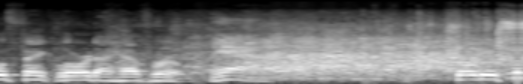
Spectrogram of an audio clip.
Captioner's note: audience laughs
